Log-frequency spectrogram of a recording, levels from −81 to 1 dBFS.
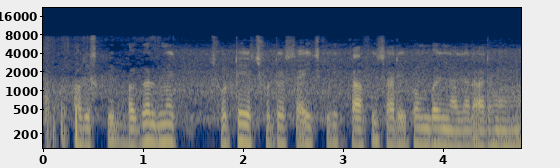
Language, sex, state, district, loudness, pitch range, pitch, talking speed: Hindi, male, Bihar, Darbhanga, -26 LUFS, 115-140 Hz, 125 Hz, 190 wpm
